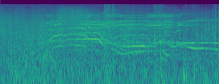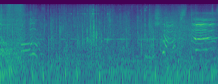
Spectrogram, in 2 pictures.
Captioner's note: scream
